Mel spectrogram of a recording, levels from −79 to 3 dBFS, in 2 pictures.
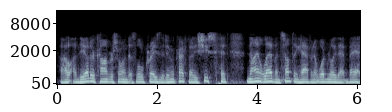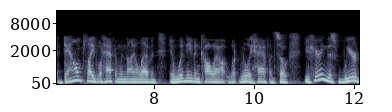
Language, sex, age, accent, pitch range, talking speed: English, male, 50-69, American, 110-145 Hz, 195 wpm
